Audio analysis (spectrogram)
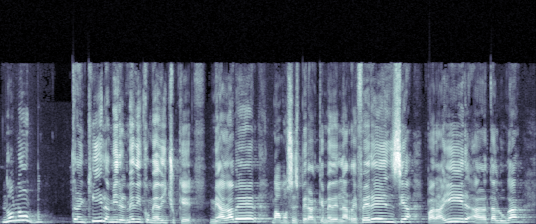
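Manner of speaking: husband telling his worried wife not to rush, high and loud; reassuring insistence. Retold or imitated. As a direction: urge her to relax, loudly.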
